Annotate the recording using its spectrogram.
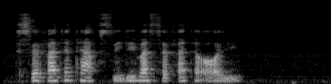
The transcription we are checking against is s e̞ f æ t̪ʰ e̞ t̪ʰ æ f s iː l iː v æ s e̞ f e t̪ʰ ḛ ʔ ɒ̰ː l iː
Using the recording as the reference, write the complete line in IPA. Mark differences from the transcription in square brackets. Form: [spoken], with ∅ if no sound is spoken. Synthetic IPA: s e̞ f æ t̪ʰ e̞ t̪ʰ æ f s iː l iː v æ s e̞ f [æ] t̪ʰ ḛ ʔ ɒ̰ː l iː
